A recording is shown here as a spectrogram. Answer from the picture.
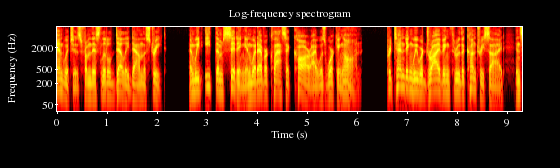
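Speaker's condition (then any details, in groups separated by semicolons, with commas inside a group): No condition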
